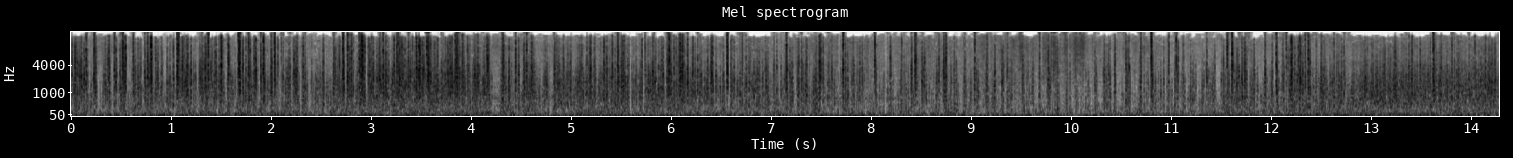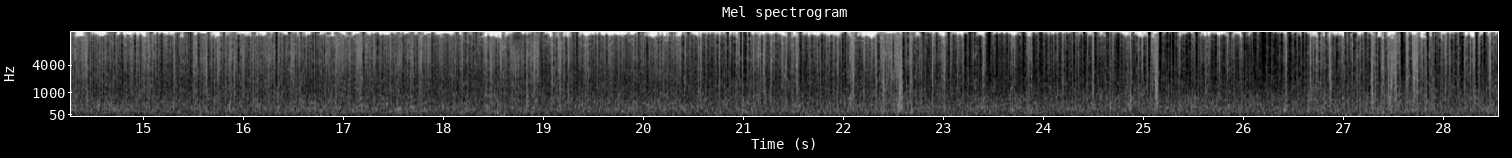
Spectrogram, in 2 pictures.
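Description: Passenger express train running at speed, heard at an open window: a loud, steady rush of wind and running noise, with wind buffeting the microphone.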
